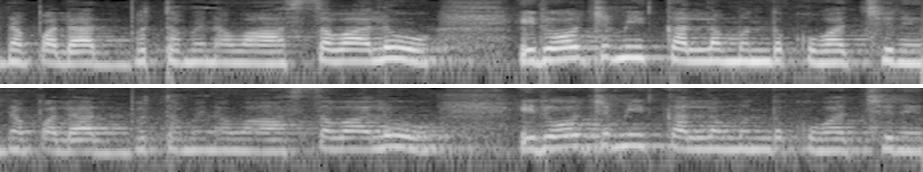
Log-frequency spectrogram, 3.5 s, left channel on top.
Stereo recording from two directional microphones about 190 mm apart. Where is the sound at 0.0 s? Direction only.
45° left (ahead or behind).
